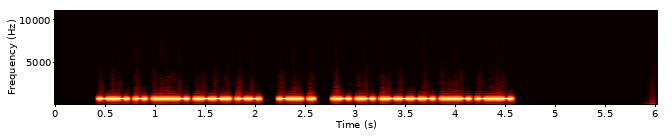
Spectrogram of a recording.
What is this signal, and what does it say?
Morse code, heard as a keyed tone, about 40 wpm, 700 Hz. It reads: KT4PM DE AA1VX
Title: USA Callsign DE Callsign - 5 Characters - 40wpm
